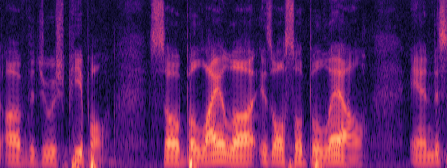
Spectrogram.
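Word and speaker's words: בלילה: If you look at an actual scroll of Tanakh, the word balayla is spelled without the letter Hey. It's actually spelled Bet Lamed Yud Lam. It's pronounced balayla, but it's spelled Bilal.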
